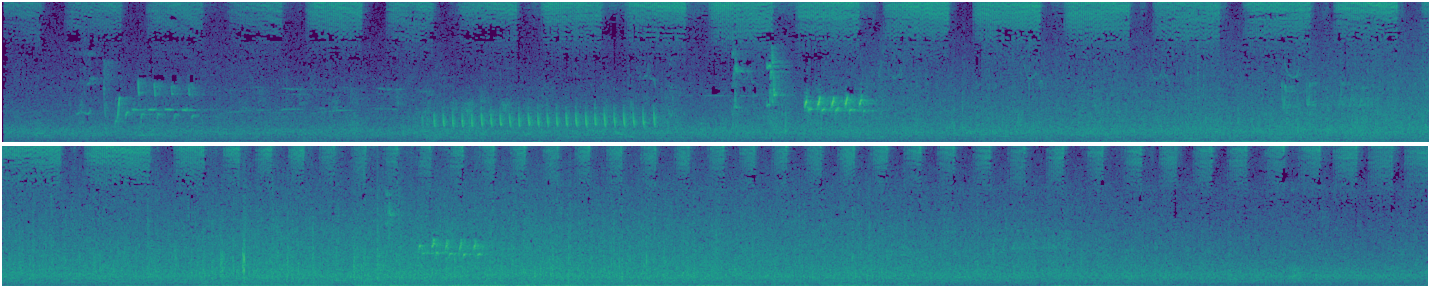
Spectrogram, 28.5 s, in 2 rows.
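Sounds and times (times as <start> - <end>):
insects in Yandina Botanic Gardens in Queensland: 0.0 - 28.5
birds in Yandina Botanic Gardens in Queensland: 0.8 - 9.2, 18.0 - 19.2.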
